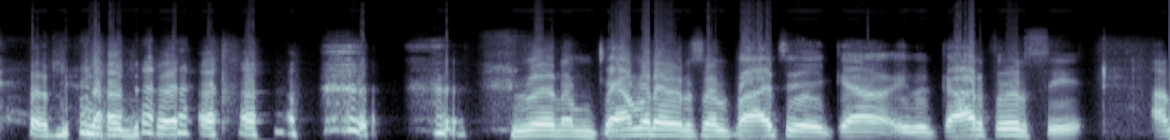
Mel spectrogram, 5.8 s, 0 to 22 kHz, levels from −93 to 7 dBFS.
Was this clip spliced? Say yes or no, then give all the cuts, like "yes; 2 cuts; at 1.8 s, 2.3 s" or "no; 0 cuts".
no; 0 cuts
